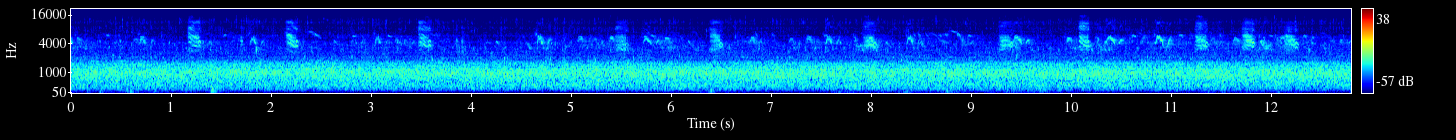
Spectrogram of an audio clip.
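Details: A begging juvenile Tibetan Snowfinch follows its parent to be fed, giving thin high chips about one a second or faster over a rushing stream by cultivated fields, Mudh, Pin Valley National Park, Himachal Pradesh, India, 8 July 2021, with a flock nearby.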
